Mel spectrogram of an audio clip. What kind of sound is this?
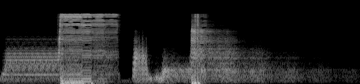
glich 0063 1-AudioBunt-1
NoizDumpster, breakcore, bunt, digital, drill, electronic, glitch, harsh, lesson, lo-fi, noise, rekombinacje, square-wave, synth-percussion, synthesized, tracker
